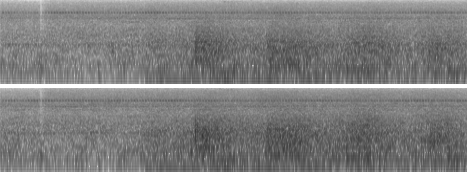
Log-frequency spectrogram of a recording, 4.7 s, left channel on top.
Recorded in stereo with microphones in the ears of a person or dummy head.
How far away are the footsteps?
About 2.5 m.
